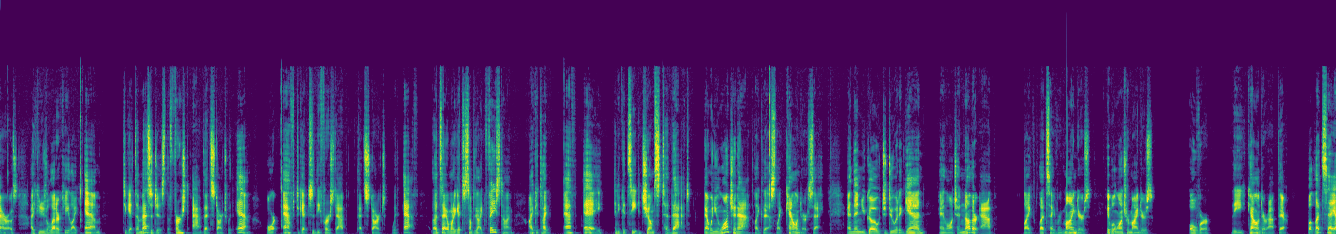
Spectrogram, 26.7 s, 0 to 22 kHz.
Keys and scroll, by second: 0.0 Left, 1.4 m, 5.5 f, 11.1 f, 11.5 a, 14.0 Right, 15.2 Return, 19.0 ctrl+F3, 20.4 Right, 22.3 Return.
